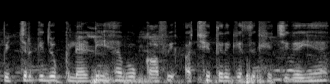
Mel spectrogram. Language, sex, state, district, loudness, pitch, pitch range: Hindi, male, Chandigarh, Chandigarh, -18 LUFS, 180 Hz, 165-190 Hz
